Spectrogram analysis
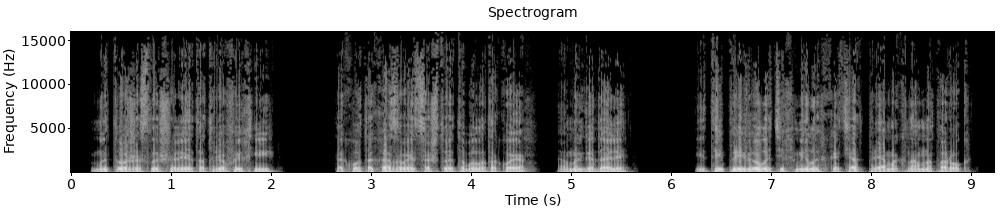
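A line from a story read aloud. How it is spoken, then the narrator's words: Grim grumble. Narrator (Russian): проворчал мрачно Калояр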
